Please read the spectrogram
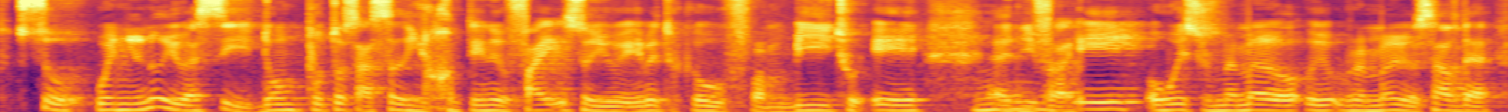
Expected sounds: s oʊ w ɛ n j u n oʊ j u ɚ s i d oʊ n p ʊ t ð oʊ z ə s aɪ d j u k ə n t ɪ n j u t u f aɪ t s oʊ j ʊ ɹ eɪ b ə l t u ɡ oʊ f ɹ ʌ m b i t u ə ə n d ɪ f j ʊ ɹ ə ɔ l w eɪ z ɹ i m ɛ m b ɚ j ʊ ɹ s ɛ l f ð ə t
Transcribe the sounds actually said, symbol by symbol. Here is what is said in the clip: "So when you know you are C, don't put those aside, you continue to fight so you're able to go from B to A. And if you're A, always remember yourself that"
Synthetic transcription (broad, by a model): s oʊ w ɛ n j u n oʊ j u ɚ s i d oʊ n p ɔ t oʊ s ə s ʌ j u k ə n t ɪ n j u t u f aɪ t s oʊ j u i eɪ b ə l t u ɡ oʊ f ɹ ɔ m b i t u ə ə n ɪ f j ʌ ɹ ə ɔ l w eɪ s ɹ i m ɛ m b ɚ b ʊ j s ɛ l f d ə t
